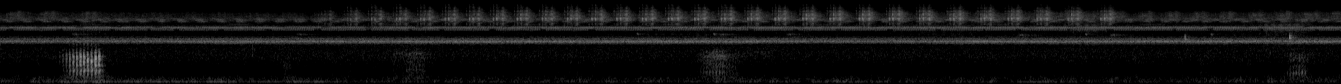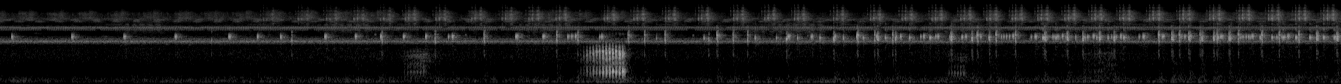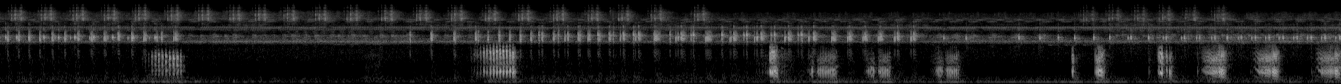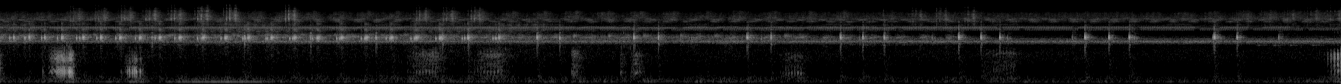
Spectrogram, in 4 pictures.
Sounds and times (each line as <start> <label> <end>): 0.0 Insects 53.6
43.2 Reptiles 46.8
